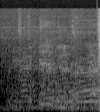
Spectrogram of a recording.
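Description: Faint, drawn-out voice murmur, rising about half a second in after a near-silent pause, with a man's spoken word starting right at the end.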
